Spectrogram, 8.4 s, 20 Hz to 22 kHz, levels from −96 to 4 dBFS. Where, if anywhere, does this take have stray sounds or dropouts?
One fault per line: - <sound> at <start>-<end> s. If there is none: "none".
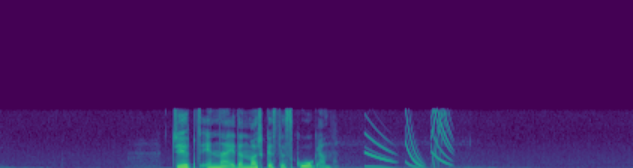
- chirp at 4.9-6.1 s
